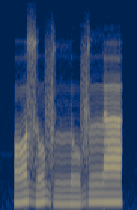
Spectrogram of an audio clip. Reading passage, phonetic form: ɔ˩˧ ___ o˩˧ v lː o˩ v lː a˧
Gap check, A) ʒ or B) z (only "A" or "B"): B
